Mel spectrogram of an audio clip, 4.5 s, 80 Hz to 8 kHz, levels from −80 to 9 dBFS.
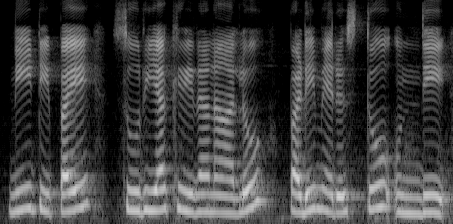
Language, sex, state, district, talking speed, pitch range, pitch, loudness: Telugu, female, Telangana, Hyderabad, 65 wpm, 230-275 Hz, 245 Hz, -16 LUFS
